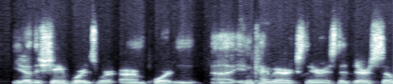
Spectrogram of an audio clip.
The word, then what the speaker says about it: Kcymaerxthaere: Did I pronounce that right? It's Kcymaerxthaere, and it means the treasured one.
